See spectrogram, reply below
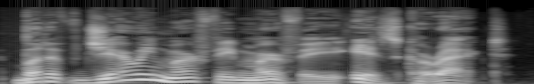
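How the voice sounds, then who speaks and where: An actor playing a solemn, portentous narrator of a mock documentary, speaking in measured scripted phrases. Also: male voice, fairly low pitch, wildly swooping pitch, dry recording, studio quality.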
